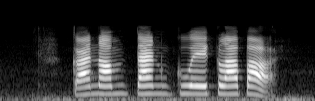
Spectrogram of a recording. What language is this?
Javanese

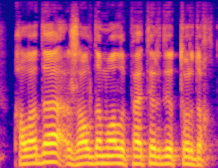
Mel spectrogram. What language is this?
Kazakh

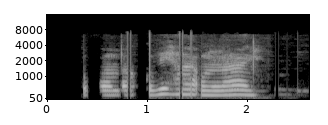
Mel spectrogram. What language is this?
Kinyarwanda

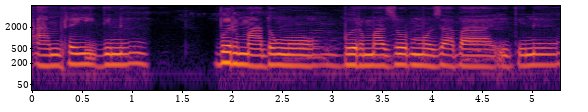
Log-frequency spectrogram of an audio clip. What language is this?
Bodo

